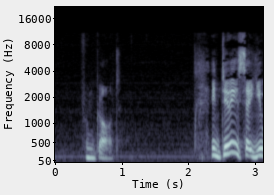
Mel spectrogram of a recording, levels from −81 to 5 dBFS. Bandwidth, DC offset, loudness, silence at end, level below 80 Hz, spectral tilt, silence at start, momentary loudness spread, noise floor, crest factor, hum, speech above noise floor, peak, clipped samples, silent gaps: 11.5 kHz; under 0.1%; -17 LUFS; 0 s; -60 dBFS; -4.5 dB/octave; 0.45 s; 23 LU; -50 dBFS; 18 dB; none; 34 dB; -2 dBFS; under 0.1%; none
